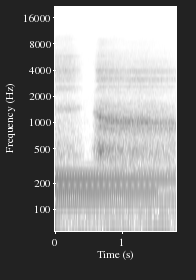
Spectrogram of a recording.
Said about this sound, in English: Just breathe in.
